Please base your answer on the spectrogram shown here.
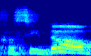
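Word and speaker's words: חסידו: The way it's written, though, is it's written Chasidoi, even though you pronounce it as Chasidov, but we can learn from Chasidoi that even one Chasid holds up the entire world.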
